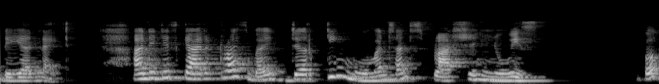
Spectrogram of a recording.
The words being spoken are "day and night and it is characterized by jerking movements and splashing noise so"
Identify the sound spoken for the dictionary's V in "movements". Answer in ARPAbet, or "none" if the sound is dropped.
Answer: none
